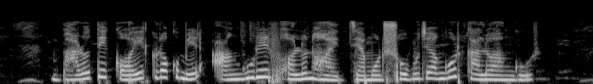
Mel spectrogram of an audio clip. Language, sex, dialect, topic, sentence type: Bengali, female, Northern/Varendri, agriculture, statement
